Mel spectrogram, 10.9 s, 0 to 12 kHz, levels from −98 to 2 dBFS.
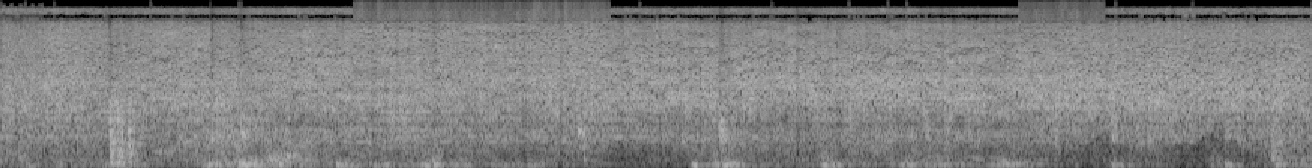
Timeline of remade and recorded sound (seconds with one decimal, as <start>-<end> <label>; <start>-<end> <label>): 0.0-1.3 recorded; 1.3-4.5 remade; 4.5-5.0 recorded; 5.0-8.8 remade; 8.8-10.9 recorded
